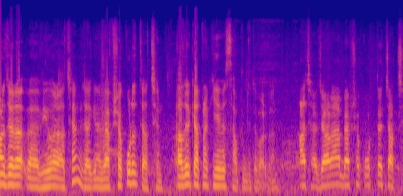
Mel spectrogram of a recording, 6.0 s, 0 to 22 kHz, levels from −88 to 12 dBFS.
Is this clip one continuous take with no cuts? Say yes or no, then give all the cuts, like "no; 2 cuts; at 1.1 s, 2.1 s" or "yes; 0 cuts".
yes; 0 cuts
